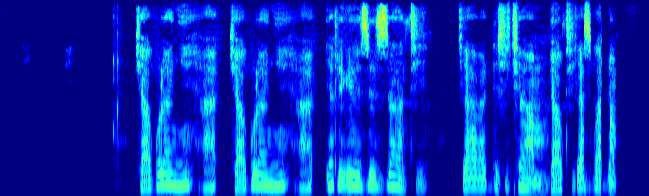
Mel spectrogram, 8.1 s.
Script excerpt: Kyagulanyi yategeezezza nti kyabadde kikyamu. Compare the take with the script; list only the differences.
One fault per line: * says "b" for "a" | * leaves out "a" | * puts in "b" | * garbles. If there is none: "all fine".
* puts in "kyagulanyi"
* garbles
